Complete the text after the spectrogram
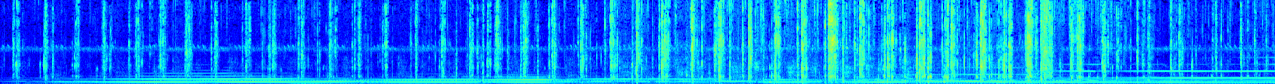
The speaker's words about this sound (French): Le trot du cheval faisait tourner très lentement de chaque côté de la route, comme les rayons rigides d'une roue, des rangées d'arbres raides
